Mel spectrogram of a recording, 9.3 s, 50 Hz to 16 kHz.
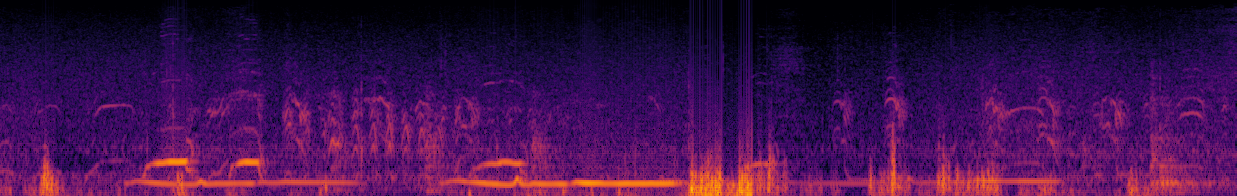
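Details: Colorado grouse on a lek in 2023: loud, low, drawn-out hooting tones overlapping, with short rising whoops and cackling notes above, plus several sharp thumps or clatters.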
